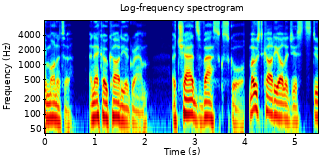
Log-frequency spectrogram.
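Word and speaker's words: CHA2DS2-VASc: And then ask for the third thing, a Chad's 2 Vasque score assessment, pronounced Chad's Vasque.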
